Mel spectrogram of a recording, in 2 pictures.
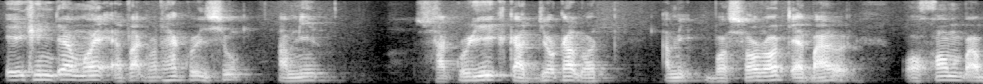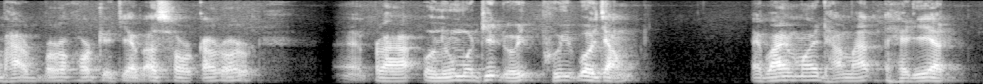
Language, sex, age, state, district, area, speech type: Assamese, male, 60+, Assam, Majuli, urban, spontaneous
